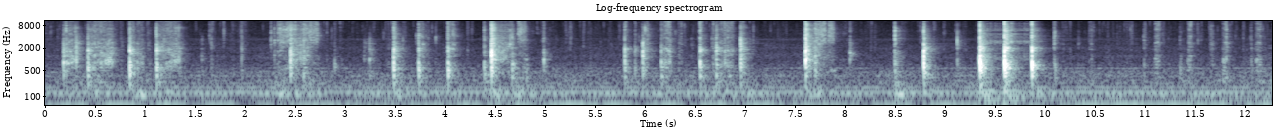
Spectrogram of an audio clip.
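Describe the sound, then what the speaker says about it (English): A spoon scrapes and clanks against a pot while stirring chicken croquette mixture, in irregular bursts with short pauses between, close and fairly loud. "We're going to give that a good stir."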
